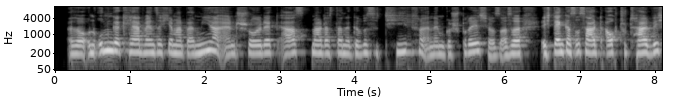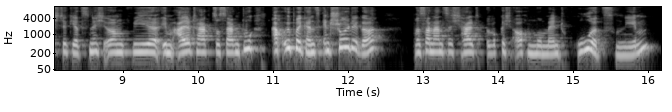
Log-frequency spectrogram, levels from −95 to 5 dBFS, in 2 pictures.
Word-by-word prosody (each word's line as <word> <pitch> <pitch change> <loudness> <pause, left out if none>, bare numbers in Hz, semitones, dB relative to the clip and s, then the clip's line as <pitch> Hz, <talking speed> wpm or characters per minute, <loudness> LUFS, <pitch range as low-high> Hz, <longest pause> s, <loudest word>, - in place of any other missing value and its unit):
Also, 190 0 -2
und 200 - 0
umgekehrt, 230 -2 +2
wenn 210 0 0
sich 215 0 -6
jemand 200 -2 -2
bei 190 0 -3
mir 245 +5 +2
entschuldigt, 195 +2 -3
erst 200 +4 -4
mal, 205 -1 -1
dass 200 0 -6
da 205 - -4
'ne 195 -2 -4
gewisse 200 +1 -8
Tiefe 220 +1 -6
in 180 - -7
dem 185 0 -5
Gespräch 220 +5 -3
ist. 155 +1 -7
Also, 195 +3 +1 0.3
ich 195 0 -3
denke, 215 +1 +5
das 220 - -1
ist 225 +1 -4
halt 205 -1 +3
auch 205 +1 +2
total 210 0 +2
wichtig, 230 -1 -3
jetzt 200 0 -4
nicht 230 0 -2
irgendwie 220 +1 0
im 210 -1 +2
Alltag 220 0 +3
zu 215 - -2
sagen: 215 0 +2
„Du, 295 +1 +3 0.2
ach 245 - +5
übrigens, 255 -10 +5
entschuldige“, 290 +1 +2 0.4
sondern 225 +1 +1
sich 225 -1 -8
halt 220 +1 +2
wirklich 205 +4 -8
auch 205 +1 -3
'n 195 - -1
Moment 185 0 -2 0.2
Ruhe 240 0 +3
zu 175 - -12
nehmen 180 - -2
215 Hz, 185 wpm, -23 LUFS, 200-225 Hz, 0.4 s, denke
